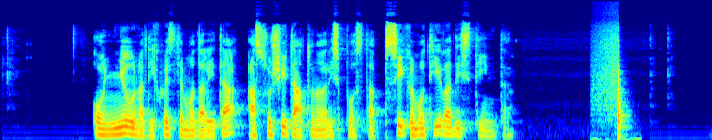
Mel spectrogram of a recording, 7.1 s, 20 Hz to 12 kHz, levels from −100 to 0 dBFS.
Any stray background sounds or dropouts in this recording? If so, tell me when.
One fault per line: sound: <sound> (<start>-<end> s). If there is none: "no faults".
sound: thud (5.9-6.4 s)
